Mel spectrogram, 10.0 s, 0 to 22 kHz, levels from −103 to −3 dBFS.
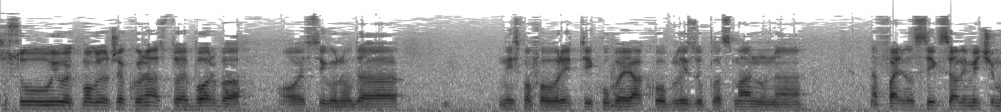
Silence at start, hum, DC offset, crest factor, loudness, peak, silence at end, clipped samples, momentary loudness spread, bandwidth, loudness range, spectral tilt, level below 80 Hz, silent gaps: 0 s; none; under 0.1%; 20 dB; -19 LUFS; 0 dBFS; 0 s; under 0.1%; 20 LU; 13.5 kHz; 3 LU; -2.5 dB/octave; -46 dBFS; none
